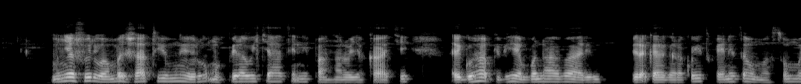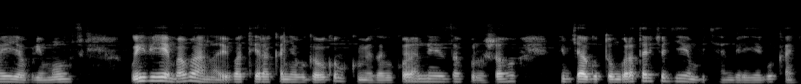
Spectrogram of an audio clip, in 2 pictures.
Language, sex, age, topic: Kinyarwanda, male, 18-24, education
